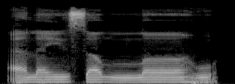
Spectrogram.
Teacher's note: Di sini dianggap lam jalalah tafkhim atau lam jalalah yang terdengar kental. Karena sebelum huruf lam jalalah itu, ada huruf dengan vokal fathah. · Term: lam jalalah tabkhim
